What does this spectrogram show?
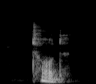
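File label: "tod", British English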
